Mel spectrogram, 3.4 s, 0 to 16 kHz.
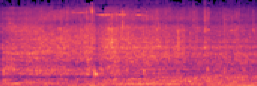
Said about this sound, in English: Here in Nueva Loja, in eastern Ecuador, close to the Colombian border, trucks hit the gravel roads 24 hours a day to speed up construction of an OCP pumping station.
